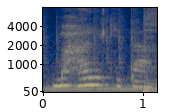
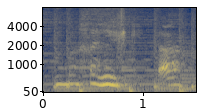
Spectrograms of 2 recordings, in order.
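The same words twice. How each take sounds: First: It is said lightly, indirectly and slowly. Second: It is said heavily, indirectly and slowly.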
